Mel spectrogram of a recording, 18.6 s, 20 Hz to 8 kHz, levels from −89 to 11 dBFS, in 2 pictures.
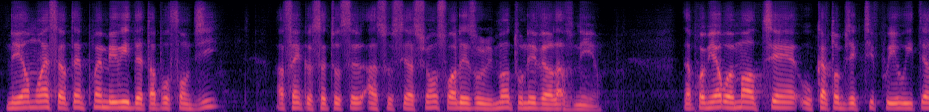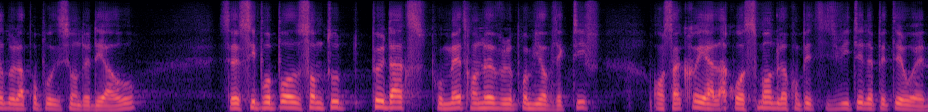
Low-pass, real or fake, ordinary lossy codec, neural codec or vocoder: none; fake; none; codec, 16 kHz, 0.7 kbps, FocalCodec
